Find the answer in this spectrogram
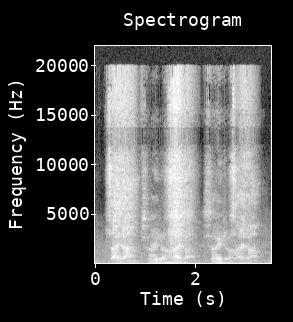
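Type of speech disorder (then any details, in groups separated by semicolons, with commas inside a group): Speech with a voice prosthesis; laryngeal cancer, laryngectomy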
